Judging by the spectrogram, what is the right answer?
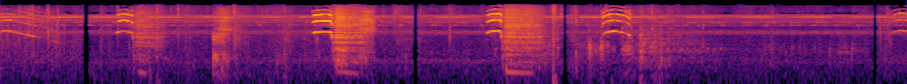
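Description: Tapir calling: about six short, high squeaks that each rise and fall in pitch, each with a breathy rush of air. The loudest come about three and five seconds in.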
